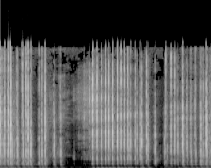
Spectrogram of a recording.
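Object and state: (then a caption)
Plastic tray tapped with nails. Long nails tap quickly on the textured surface of a large, empty yellow plastic tray, making rapid, bright, dry clicks with almost no ring. The tapping runs in dense bursts, drops to near silence for about half a second in the middle, then resumes over a faint low hum.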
